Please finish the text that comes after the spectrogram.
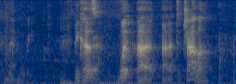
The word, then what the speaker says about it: T'Challa: That was the comparison that I felt when I watched the movie was like, T'Challa was very much MLK and Killmonger was very much Malcolm X.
